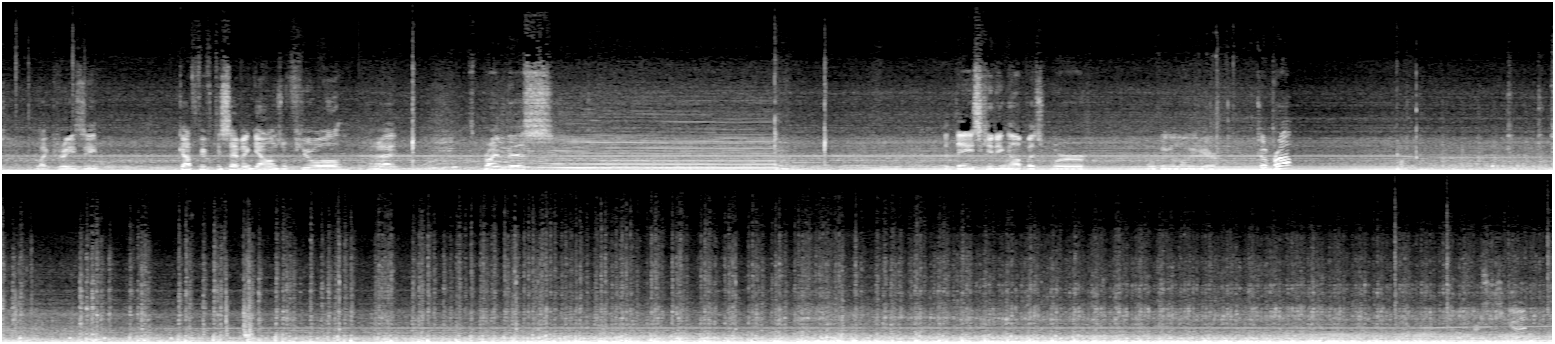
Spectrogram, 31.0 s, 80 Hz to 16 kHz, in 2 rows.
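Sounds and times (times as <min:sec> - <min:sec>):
piston aircraft engine starting: 0:00.0 - 0:13.0, 0:13.9 - 0:31.0.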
